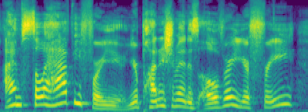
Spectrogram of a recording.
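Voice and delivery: high-pitched, acted happy astonishment; storyteller's high, thrilled rich man; delighted surprise. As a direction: rejoice for someone, pitch leaping up into questions. Rich man rejoices for freed goat.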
